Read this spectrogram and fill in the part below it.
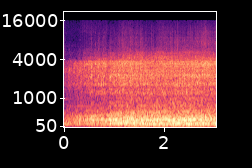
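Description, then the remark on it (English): An airplane engine starting up during engine checks before takeoff, a loud droning roar with a steady low hum that builds slightly in the first moment and then holds constant, with no voices. “Port engine two, starboard engine one.”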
